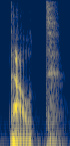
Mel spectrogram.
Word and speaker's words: doubt: doubt her 이런 얘기죠 doubt B 발음 안 돼요 자 뭡니까 그래서 그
